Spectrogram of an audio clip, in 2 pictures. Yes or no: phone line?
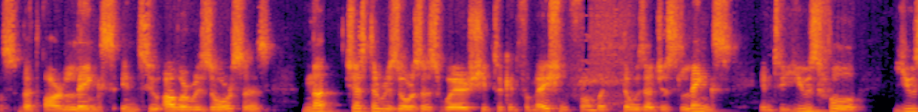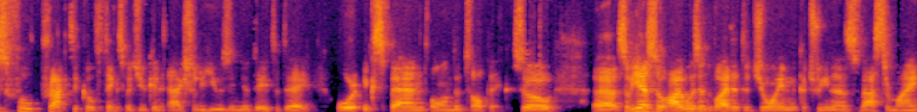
no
